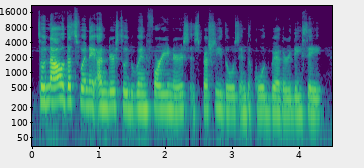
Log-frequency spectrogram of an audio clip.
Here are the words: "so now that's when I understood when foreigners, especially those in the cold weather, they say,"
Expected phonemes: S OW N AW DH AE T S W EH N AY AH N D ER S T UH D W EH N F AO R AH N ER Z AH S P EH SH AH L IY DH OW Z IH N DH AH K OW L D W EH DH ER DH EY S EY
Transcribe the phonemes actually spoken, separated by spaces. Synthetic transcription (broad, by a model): S OW N AW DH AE T S W EH N AY AH N D ER S T UH D W EH N F AO R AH N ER S AH S P EH SH AH L IY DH OW S IH N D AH K OW L D W EH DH ER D EY S EY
